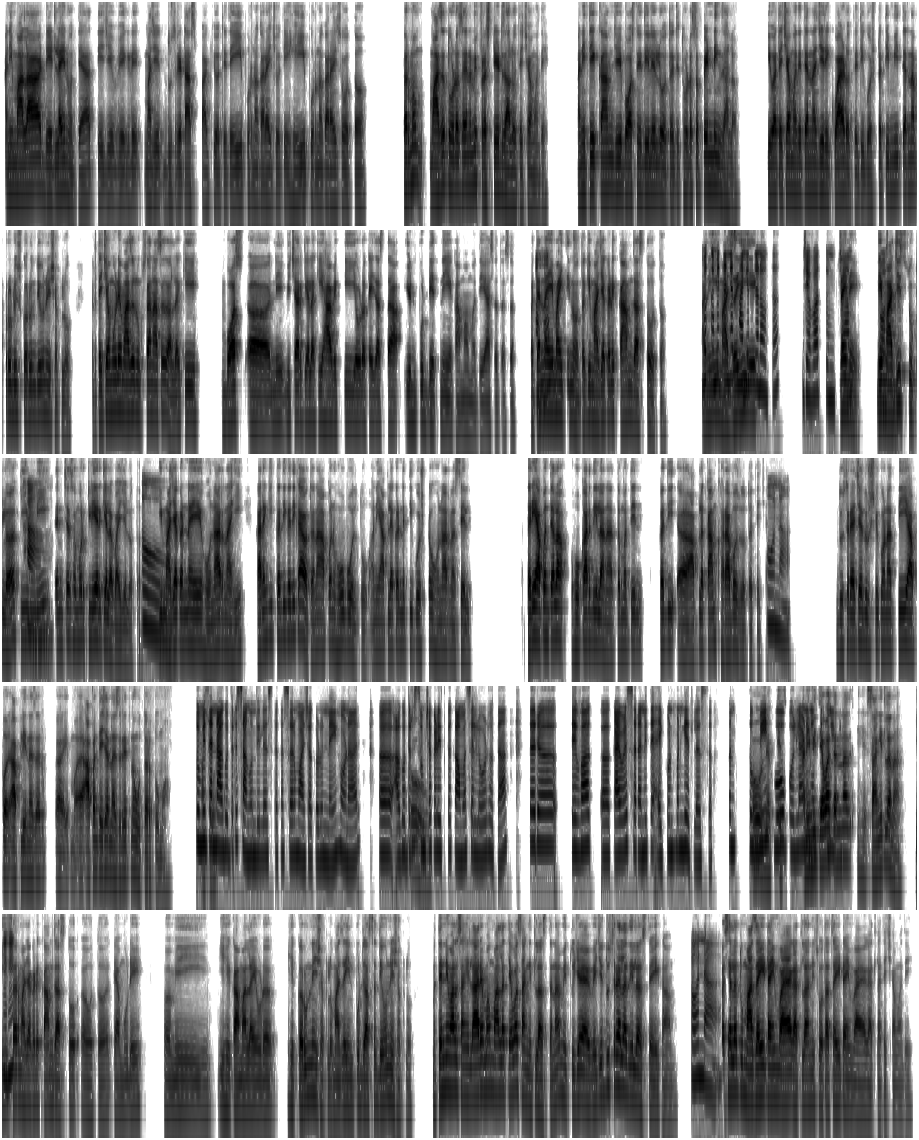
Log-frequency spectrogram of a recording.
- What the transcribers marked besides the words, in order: in English: "टास्क"; in English: "फ्रस्ट्रेट"; in English: "रिक्वायर्ड"; in English: "प्रोड्यूस"; in English: "इनपुट"; other background noise; "माझचं" said as "माजिचं"; tapping; unintelligible speech; in English: "इनपुट"
- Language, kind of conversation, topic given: Marathi, podcast, ‘नाही’ म्हणताना तुम्हाला कधी अडखळतं का?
